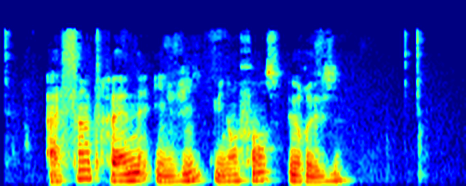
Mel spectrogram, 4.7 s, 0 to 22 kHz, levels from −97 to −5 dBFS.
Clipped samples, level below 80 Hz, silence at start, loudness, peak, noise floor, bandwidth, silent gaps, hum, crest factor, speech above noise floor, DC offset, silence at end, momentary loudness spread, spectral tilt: under 0.1%; -64 dBFS; 0.45 s; -21 LUFS; -2 dBFS; -62 dBFS; 11.5 kHz; none; none; 18 dB; 42 dB; under 0.1%; 1.2 s; 10 LU; -7 dB/octave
